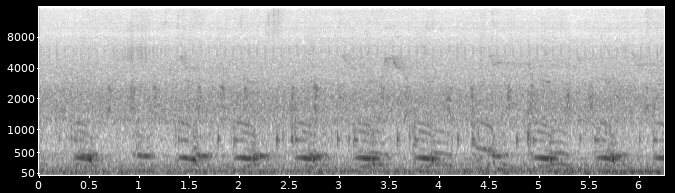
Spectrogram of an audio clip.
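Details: Grey crowned crane giving a steady run of low, nasal honks, roughly two every second, over a dull rumbling background; the owner had never heard one make any noise before.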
